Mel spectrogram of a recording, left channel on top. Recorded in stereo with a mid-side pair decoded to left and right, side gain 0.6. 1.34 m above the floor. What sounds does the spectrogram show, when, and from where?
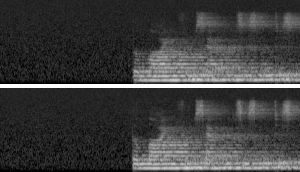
1.3 s a woman speaking: 65° right, 2.5 m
